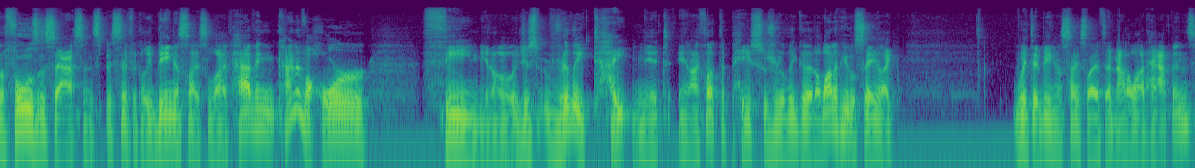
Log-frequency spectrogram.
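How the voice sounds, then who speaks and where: A man with a fairly low pitch and lively intonation talks at a fairly quick pace over a quiet background. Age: 30s. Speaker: booktuber reviewing fantasy novels. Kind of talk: solo video review. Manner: casual and conversational. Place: home room. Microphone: lapel.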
